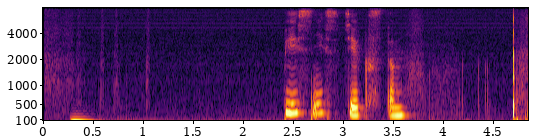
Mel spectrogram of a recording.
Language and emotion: Russian, neutral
